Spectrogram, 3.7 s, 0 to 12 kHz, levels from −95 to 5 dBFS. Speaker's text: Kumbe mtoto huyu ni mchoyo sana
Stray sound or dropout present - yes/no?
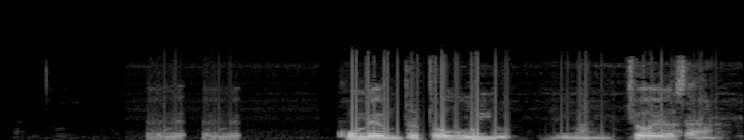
yes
